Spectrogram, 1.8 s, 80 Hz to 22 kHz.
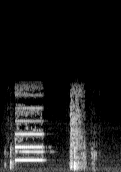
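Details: AMT CO2 fractional laser (glass CO2 tube, scanner delivery) for pores and scars, demonstrated firing in scan modes including one-direction and random patterns: high steady electronic beep followed by a short burst of clicking and hissing.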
